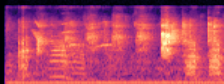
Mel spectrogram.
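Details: Javan myna singing energetically, a song said to make other mynas answer; harsh squawky and chattering notes with brief whistled bits, uneven bursts over a steady low mains hum.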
